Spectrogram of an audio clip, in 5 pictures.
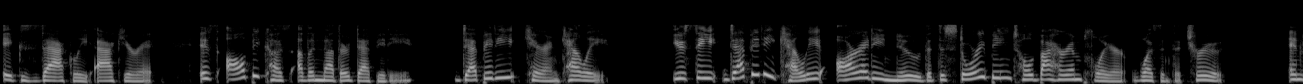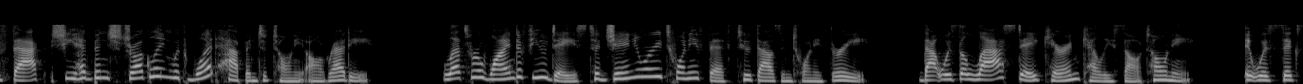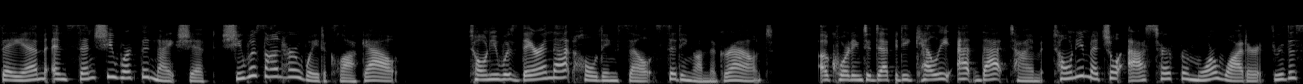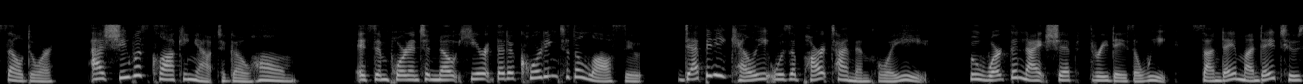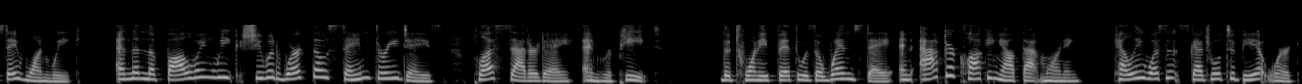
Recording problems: high frequencies cut off; noticeable; nothing above 6 kHz

